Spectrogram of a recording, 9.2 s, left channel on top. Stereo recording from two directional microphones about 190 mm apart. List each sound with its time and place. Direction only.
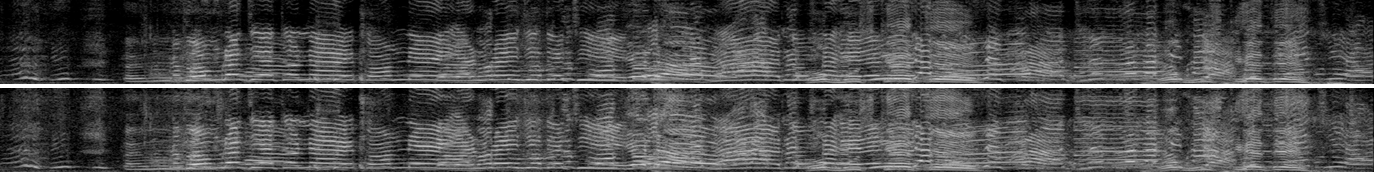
1.2 s a woman's voice: 25° left (ahead or behind)
4.2 s a sound: 60° right (ahead or behind)
4.8 s a sound: 25° left (ahead or behind)
5.5 s a woman's voice: 20° left (ahead or behind)
6.2 s speech: centre (ahead or behind)
6.6 s music: 20° left (ahead or behind)
8.3 s speech: centre (ahead or behind)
